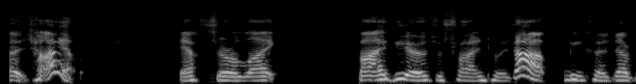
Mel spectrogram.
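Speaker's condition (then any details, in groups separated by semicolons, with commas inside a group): Cerebral palsy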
